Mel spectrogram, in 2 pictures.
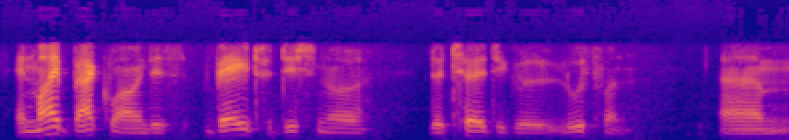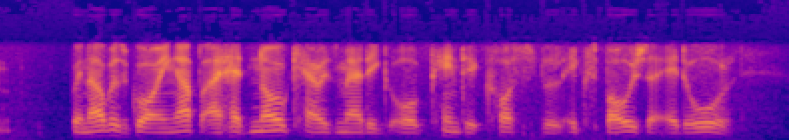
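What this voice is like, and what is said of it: German accent. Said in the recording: “you can hear from my voice, I wasn't born in Australia. I was born and raised in Germany”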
